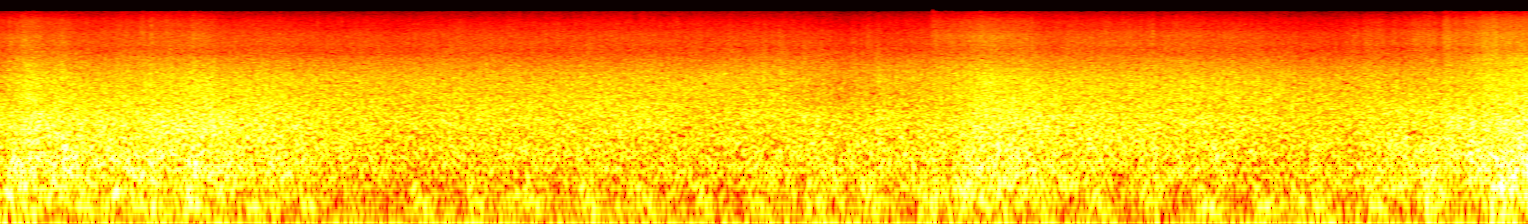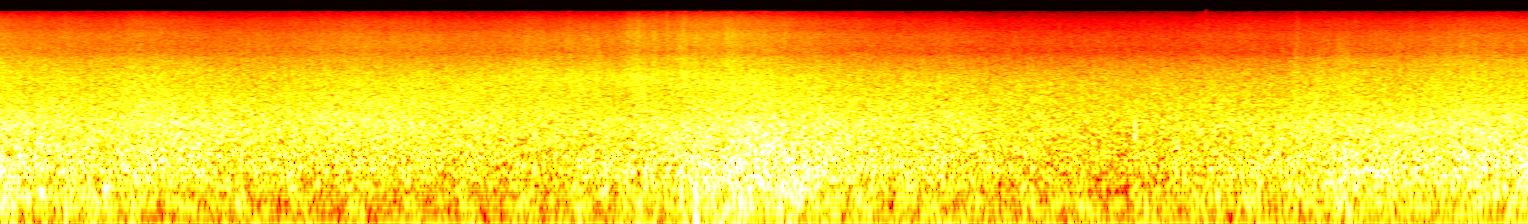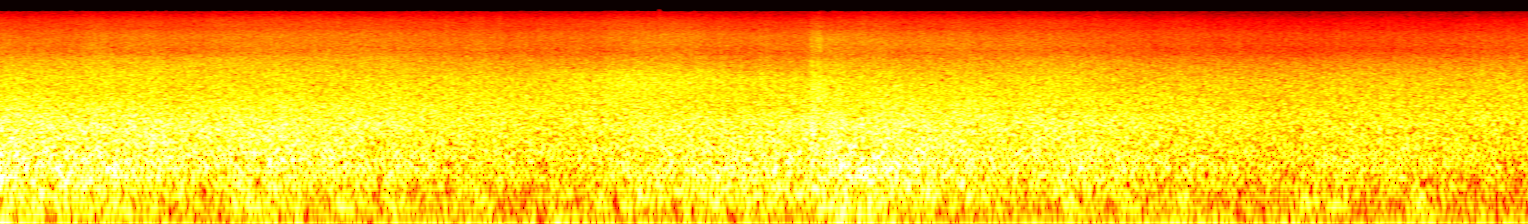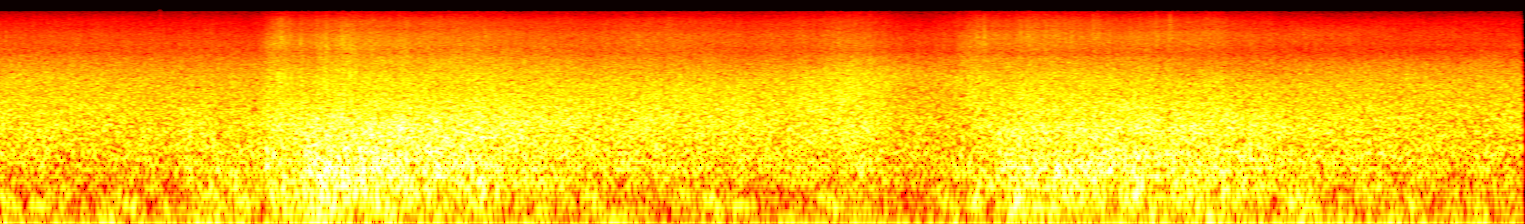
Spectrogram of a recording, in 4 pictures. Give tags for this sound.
beach sea waves ocean night field-recording

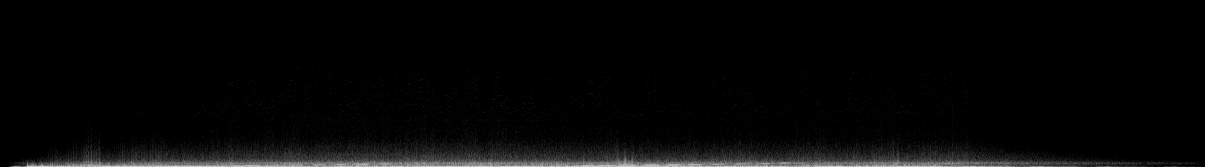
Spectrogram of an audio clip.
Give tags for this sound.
ambient artificial drone experimental soundscape space

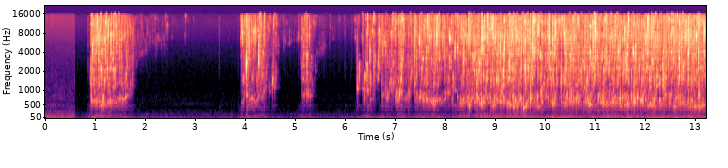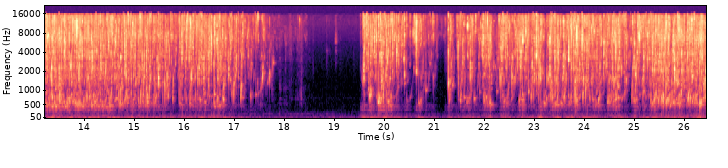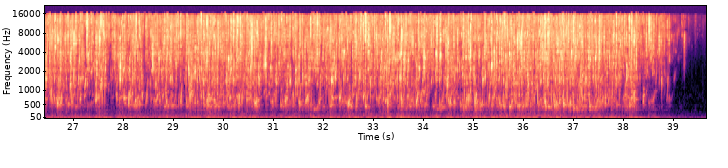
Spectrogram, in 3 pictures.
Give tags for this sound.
pouring-water water-droplets water-sound

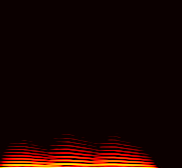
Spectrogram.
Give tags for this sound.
sub grumble loop club breaks bass free super

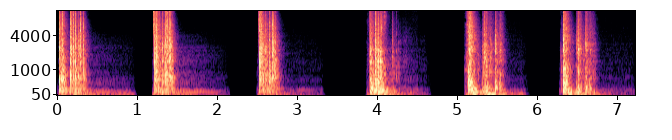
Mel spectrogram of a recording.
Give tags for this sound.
computer drop dropping fall mat mouse room table

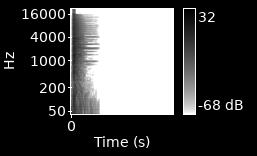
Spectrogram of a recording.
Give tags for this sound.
main Main-Menu Menu sound

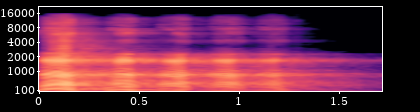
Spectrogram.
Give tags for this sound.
ghost monster halloween spooky evil horror haunted laugh scary

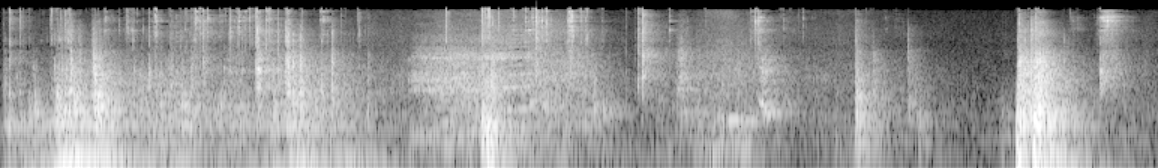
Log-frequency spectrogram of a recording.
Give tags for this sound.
door house lock metal

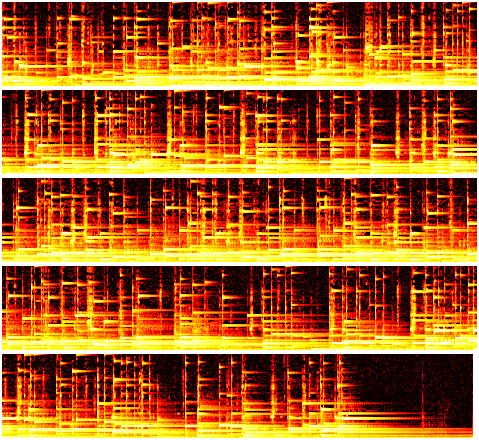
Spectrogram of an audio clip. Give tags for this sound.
saga music

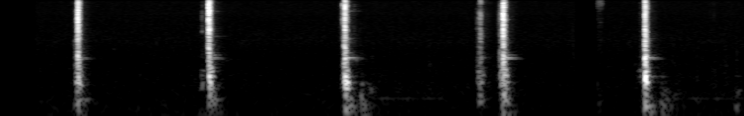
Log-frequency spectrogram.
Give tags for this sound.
boton mecanico

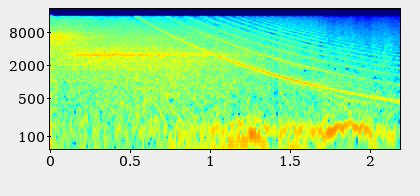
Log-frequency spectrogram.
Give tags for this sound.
symetrix-501 metasonix-f1 tube future-retro-xs

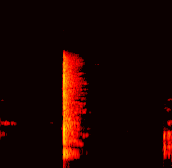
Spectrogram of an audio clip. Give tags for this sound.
Fight Hit Skin

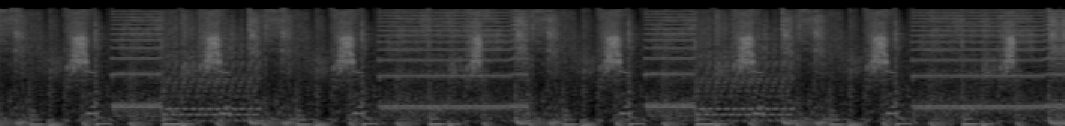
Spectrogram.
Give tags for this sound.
hard industrial loop loud techno

